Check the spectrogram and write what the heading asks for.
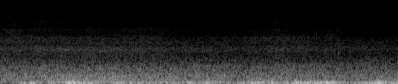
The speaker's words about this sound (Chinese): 听着海声，海浪，海浪拍打的声音。哦，今天给海风吹个够。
